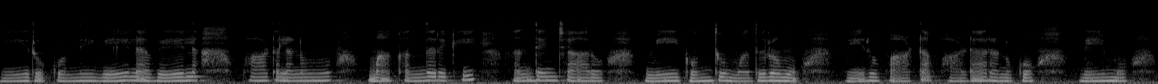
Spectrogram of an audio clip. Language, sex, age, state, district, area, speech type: Telugu, female, 30-45, Telangana, Peddapalli, rural, spontaneous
